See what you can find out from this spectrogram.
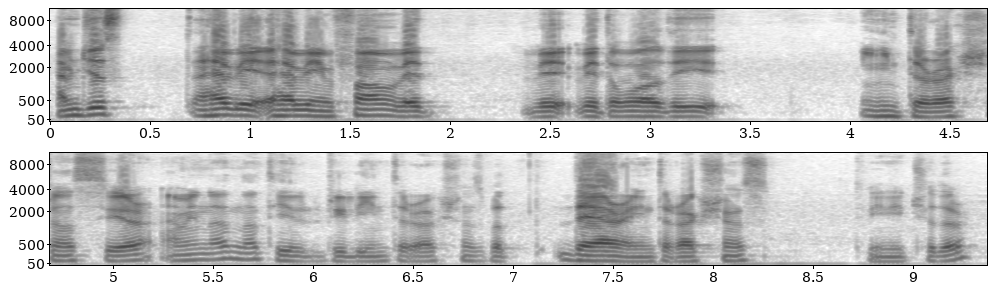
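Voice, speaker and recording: Low-voiced young man commenting on a game. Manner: halting, repeats words. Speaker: let's player streaming a playthrough. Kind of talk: casual game commentary, reading some dialogue aloud.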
